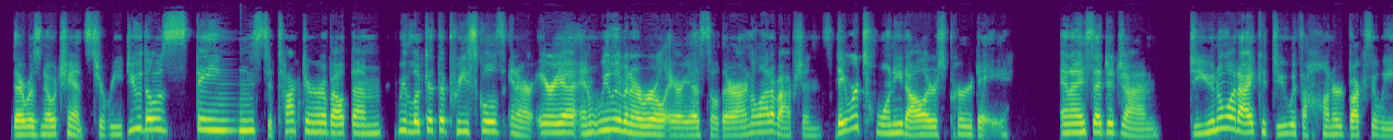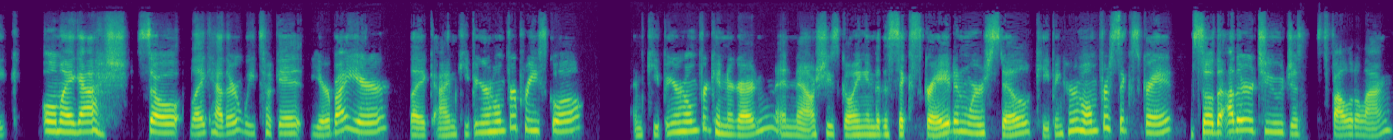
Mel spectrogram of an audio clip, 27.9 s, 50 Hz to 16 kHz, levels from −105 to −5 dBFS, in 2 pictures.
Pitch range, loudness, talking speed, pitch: 155-220 Hz, -18 LUFS, 235 wpm, 190 Hz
